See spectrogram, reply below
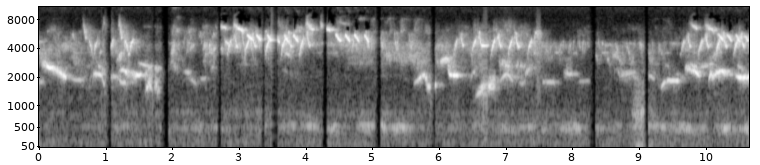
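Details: Dense, continuous early-morning birdsong on Easter Sunday 2020 in trees by a house in Broadford, Kildare, Ireland: high, rapid chirps and trills from several overlapping birds, barely pausing, over a faint low hum.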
